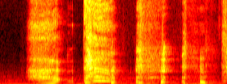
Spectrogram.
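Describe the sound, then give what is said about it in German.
A voice performs a series of rough coughs that sound like throat clearing, several short bursts spaced apart, loud and alone. “Das konnte ich allerdings gerade noch rechtzeitig mit einem Huster überspielen.”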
